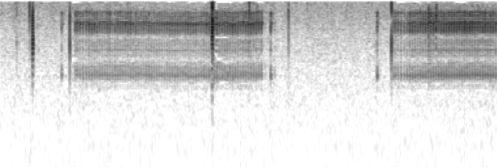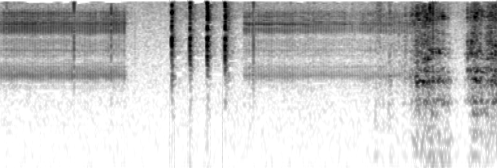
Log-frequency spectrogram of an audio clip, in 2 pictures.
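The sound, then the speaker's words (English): A telephone ringback tone heard over the line as a call to Webber's apartment goes unanswered, repeating in long buzzing bursts separated by pauses, with a few quick clicks between rings and no one picking up. “I'll ring Webber's apartment just in case.”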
